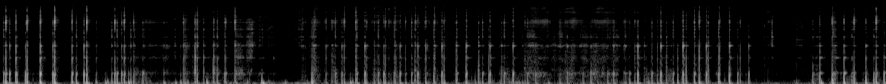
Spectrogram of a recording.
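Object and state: Wooden spoon.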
